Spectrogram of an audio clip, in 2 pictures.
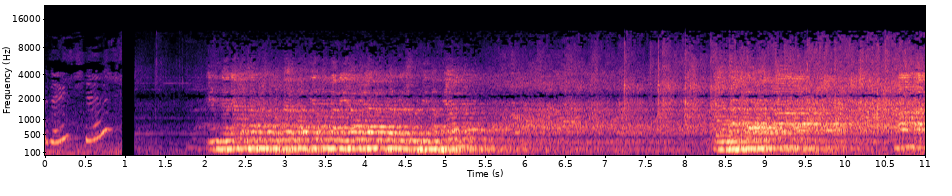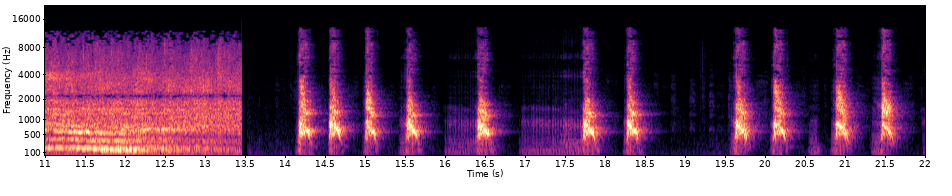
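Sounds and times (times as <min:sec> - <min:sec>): dog barking sharply: 0:14.1 - 0:15.8, 0:16.4 - 0:16.7, 0:17.7 - 0:18.6, 0:19.6 - 0:21.8.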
